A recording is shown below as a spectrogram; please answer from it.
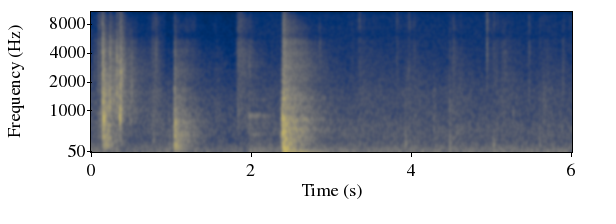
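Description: A sharp slap at the start, a smaller knock about a second in, then a heavy slam about two and a half seconds in, followed by faint ticks and shuffling, as old rubber car floor mats are dropped and handled.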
